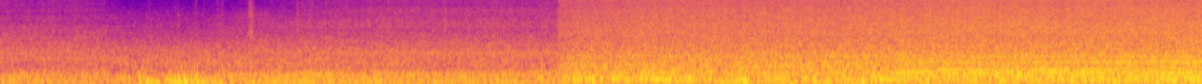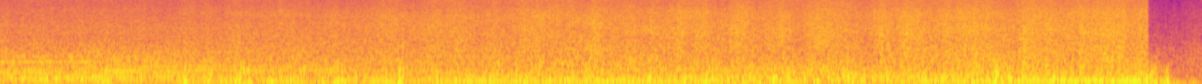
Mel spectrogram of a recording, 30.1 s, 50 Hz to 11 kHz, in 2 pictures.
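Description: Newly installed Yamaha 250 four-stroke V6 outboard motor running, quieter and lower for the first several seconds, then louder from about seven seconds in as the boat runs under way, with wind rush on the microphone and the splash of the wake.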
